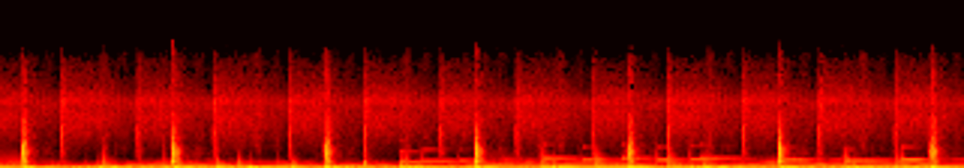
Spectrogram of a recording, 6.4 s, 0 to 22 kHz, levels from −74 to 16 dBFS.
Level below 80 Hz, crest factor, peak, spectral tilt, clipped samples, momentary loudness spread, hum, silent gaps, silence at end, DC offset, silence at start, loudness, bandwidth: -18 dBFS; 14 dB; 0 dBFS; -5.5 dB/octave; under 0.1%; 3 LU; none; none; 0 s; under 0.1%; 0 s; -17 LUFS; 14 kHz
